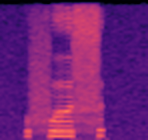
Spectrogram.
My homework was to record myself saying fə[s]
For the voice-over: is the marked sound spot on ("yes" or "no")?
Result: yes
